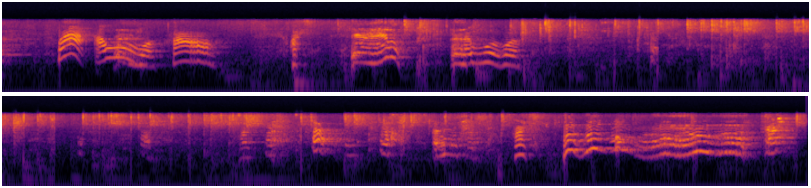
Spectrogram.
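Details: Pet dog whining eagerly because it wants a walk, recorded around summertime; several wavering, rising-and-falling high whines in short bursts, mixed with a person talking to it about going out.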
